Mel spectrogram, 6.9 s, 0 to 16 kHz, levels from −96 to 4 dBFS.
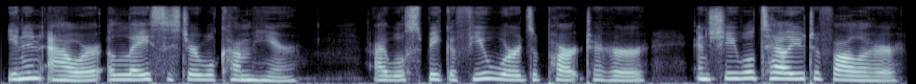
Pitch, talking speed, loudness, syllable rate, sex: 205 Hz, 225 wpm, -18 LUFS, 5.2 syllables/s, female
